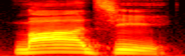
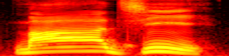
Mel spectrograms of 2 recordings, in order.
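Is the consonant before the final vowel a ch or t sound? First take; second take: ch; ch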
